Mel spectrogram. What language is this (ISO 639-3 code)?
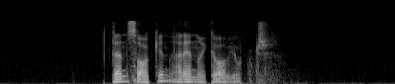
nor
